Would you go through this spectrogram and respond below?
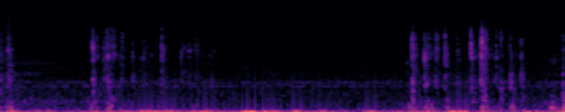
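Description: Two bursts of quick, light keystrokes as a username is typed on a computer keyboard, close and clear, separated by a short pause, with no voice.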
